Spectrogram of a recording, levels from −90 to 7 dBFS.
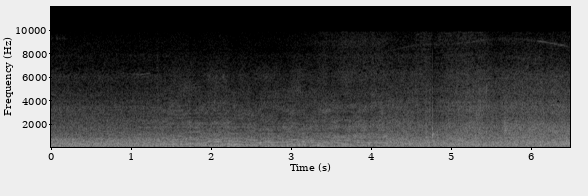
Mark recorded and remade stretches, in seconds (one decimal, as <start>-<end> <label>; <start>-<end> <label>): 0.0-1.4 recorded; 1.4-4.2 remade; 4.2-6.5 recorded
